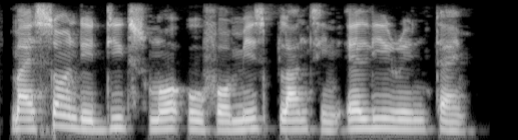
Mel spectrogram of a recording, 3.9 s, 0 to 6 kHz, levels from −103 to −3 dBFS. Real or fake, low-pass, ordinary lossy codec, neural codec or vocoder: real; 5.4 kHz; none; none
